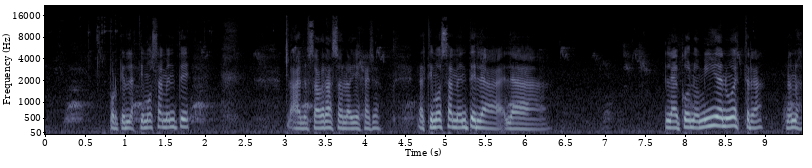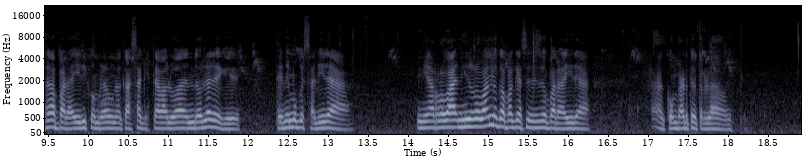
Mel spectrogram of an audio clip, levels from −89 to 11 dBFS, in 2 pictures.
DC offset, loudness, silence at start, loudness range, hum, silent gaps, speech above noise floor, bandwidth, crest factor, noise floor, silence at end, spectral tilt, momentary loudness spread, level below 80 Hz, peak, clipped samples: under 0.1%; -29 LUFS; 0.25 s; 5 LU; none; none; 31 dB; 14 kHz; 18 dB; -59 dBFS; 0.7 s; -7 dB/octave; 16 LU; -60 dBFS; -12 dBFS; under 0.1%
